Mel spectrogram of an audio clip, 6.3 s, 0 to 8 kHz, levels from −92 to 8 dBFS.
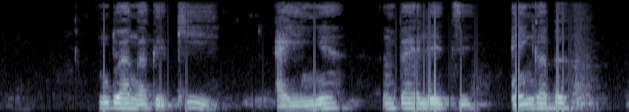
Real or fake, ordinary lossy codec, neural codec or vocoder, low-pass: real; Opus, 64 kbps; none; 7.2 kHz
